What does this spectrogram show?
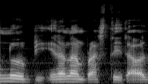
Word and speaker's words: Nob: However, the pronunciation is nob. It's, even though in English it's spelled nob, N-O-B, it's actually pronounced nobi.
